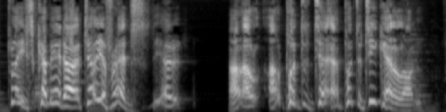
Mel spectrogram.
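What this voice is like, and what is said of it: Old man character voice. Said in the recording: “old man voice”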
